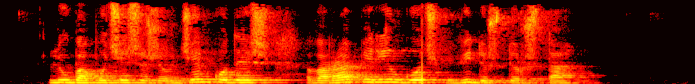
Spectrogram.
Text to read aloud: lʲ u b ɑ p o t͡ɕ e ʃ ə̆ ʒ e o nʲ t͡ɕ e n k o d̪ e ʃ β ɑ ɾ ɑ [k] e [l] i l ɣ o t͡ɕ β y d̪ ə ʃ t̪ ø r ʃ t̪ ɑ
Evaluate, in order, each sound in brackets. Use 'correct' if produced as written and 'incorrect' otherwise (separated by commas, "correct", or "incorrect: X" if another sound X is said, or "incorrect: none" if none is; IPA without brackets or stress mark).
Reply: incorrect: p, incorrect: ɾ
